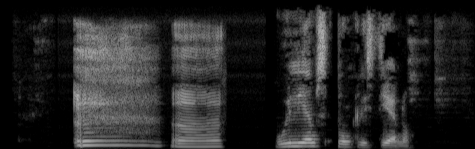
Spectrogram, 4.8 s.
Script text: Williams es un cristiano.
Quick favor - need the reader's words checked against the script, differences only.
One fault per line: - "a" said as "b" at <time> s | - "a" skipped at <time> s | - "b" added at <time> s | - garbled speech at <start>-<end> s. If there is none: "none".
- "es" skipped at 3.3 s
